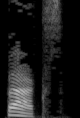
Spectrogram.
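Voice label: "backs", British English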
